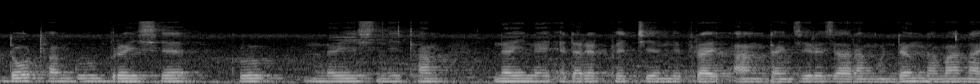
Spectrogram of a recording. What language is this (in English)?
Bodo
